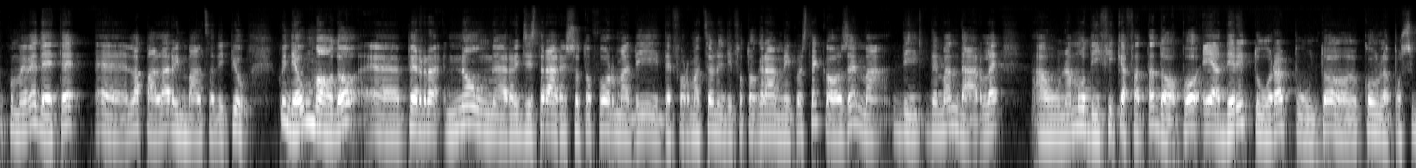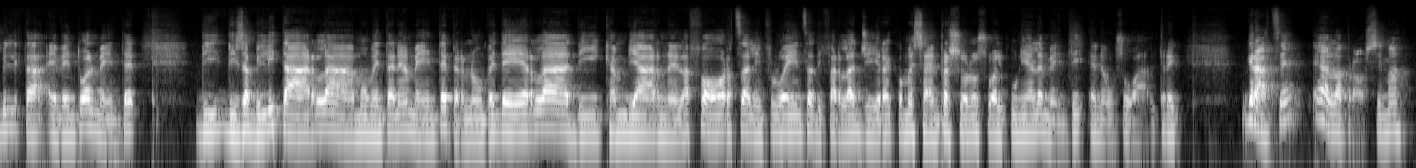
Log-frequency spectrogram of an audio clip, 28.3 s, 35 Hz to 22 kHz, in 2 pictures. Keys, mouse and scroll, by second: 11.6 Tab, 17.7-28.3 drag.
